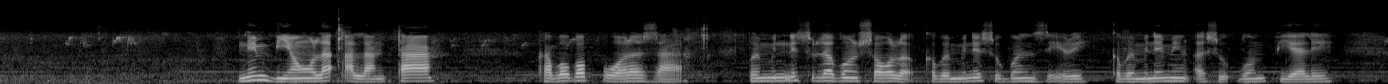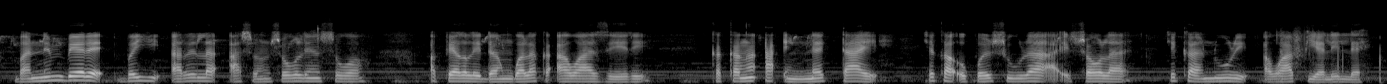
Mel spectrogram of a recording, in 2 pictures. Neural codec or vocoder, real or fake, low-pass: none; real; 14.4 kHz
